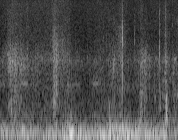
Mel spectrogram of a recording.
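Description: Wind buffeting the camera microphone as a steady low rumble, with faint footsteps on dry ground as the camera is carried around.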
